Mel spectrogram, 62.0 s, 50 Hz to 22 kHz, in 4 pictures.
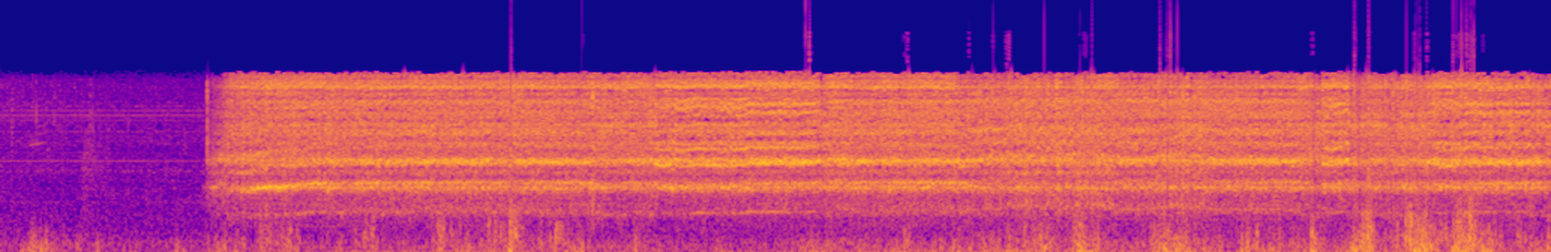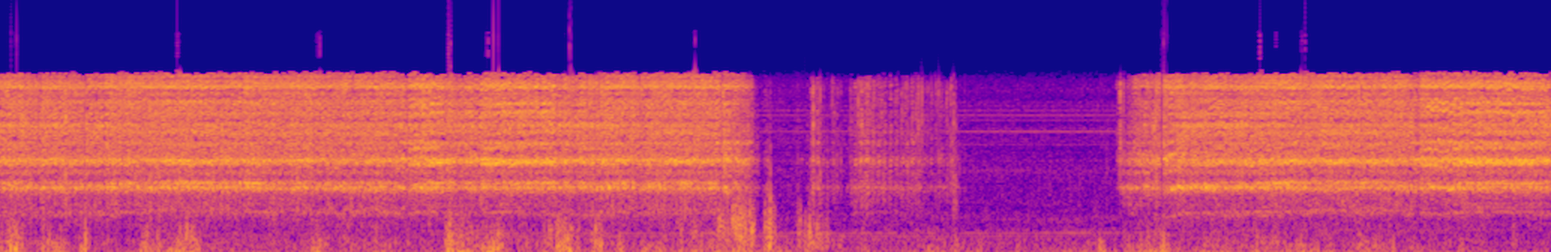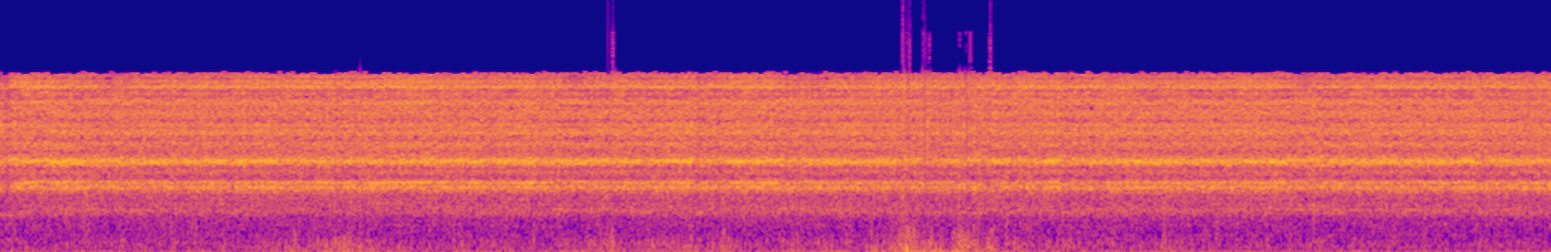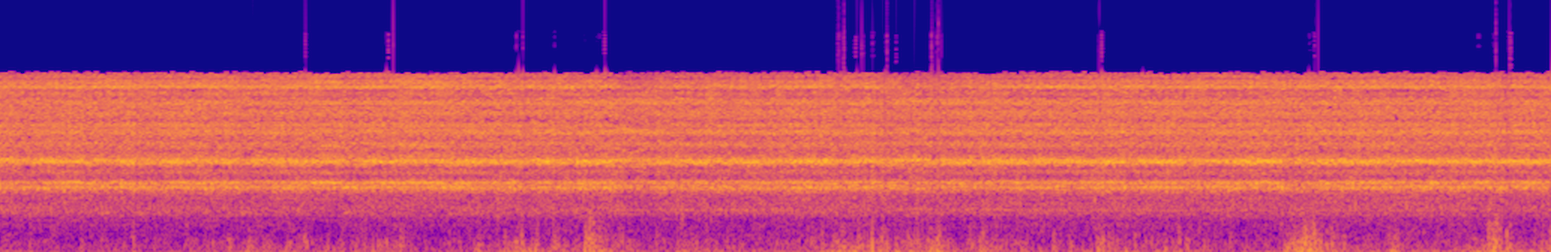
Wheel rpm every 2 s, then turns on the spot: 0, 120, 160, 160, 160, 160, 160, 160, 160, 160, 160, 80, 10, 60, 160, 160, 160, 160, 160, 160, 160, 160, 160, 160, 160, 160, 160, 160, 160, 160, 160.
none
